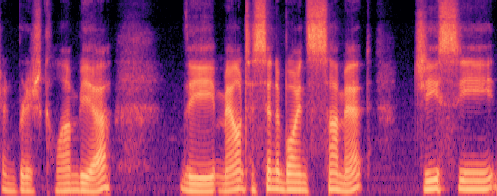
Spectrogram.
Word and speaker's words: Assiniboine: How do you say that? Assiniboine. Assiniboine. Oh, so Cinnabon.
